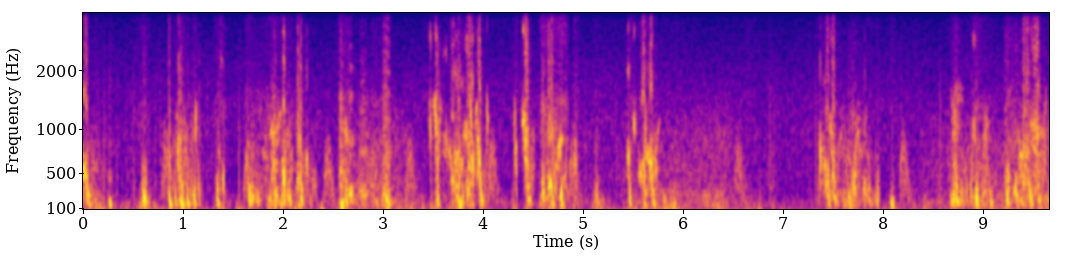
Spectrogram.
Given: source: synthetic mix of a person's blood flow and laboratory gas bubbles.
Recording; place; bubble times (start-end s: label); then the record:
Doppler ultrasound of blood flow; subclavian vein
0.00-0.12 s: bubbles
0.23-0.31 s: bubbles
0.55-0.68 s: bubbles
0.85-1.19 s: bubbles
1.30-1.44 s: bubbles
1.60-2.35 s: bubbles
2.54-3.15 s: bubbles
3.44-4.06 s: bubbles
4.29-4.34 s: bubbles
4.37-4.85 s: bubbles
4.89-4.97 s: bubbles
5.10-5.17 s: bubbles
5.41-5.77 s: bubbles
7.32-7.97 s: bubbles
8.06-8.13 s: bubbles
8.63-9.13 s: bubbles
9.21-9.67 s: bubbles
From the record:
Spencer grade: 3 (all of the cardiac periods contain showers or single bubble signals, but not dominating or overriding the cardiac motion signals); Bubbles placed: anywhere in the cardiac cycle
